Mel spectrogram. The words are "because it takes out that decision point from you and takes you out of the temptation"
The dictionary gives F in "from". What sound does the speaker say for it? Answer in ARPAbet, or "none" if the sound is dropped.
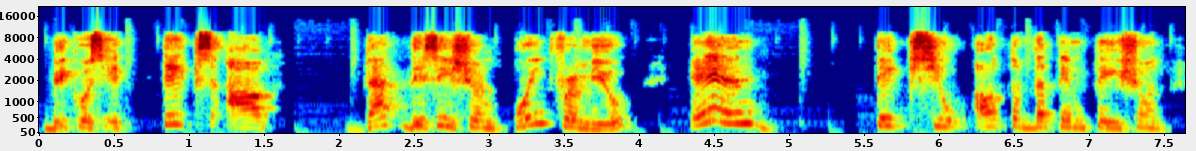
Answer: F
